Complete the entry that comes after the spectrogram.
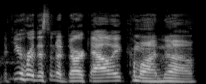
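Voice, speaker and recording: Male reaction host: higher-pitched, bright, enthusiastic and casual, slangy delivery. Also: lively intonation, quick pace, a little hiss or hum.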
